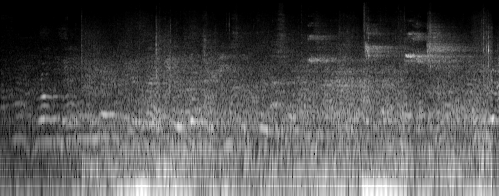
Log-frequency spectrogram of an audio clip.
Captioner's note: audience chattering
